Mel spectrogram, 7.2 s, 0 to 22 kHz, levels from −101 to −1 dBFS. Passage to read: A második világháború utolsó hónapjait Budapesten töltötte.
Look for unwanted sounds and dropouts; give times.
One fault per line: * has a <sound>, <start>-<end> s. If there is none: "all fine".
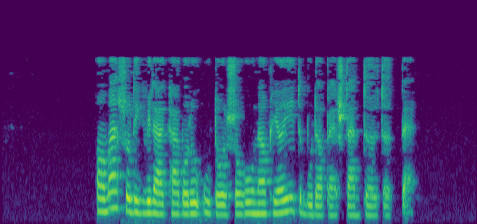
all fine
